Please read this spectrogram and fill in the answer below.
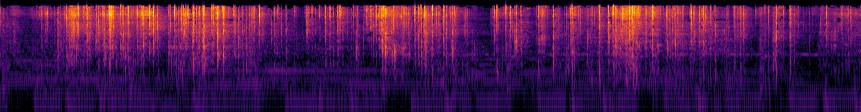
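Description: Foil booster pack wrapper crinkling and tearing as it is pulled open by hand, over background music with steady low notes.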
